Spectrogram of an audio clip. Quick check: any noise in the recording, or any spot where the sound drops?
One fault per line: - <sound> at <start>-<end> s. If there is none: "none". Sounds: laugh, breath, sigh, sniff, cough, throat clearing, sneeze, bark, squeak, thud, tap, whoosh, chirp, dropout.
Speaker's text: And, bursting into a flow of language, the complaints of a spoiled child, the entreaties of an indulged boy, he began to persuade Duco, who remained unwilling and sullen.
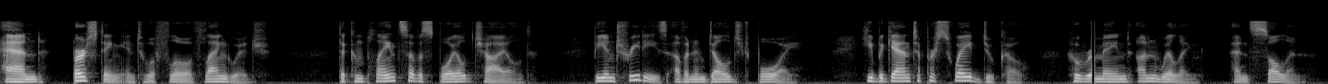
- dropout at 10.9-10.9 s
